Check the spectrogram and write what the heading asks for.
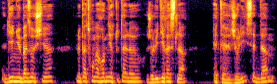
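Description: Vain rich dandy, flippant and mocking, husky mellow tone, higher than the reader's own voice, a man putting him on. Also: steady tone, moderate pace, close to an everyday voice. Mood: joking.

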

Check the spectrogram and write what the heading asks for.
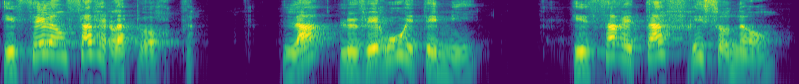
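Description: An audiobook reader narrating a classic novel dramatically, slowing down at tense moments. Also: medium pitch, sing-song, a bit bright. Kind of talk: expressive literary narration.

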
